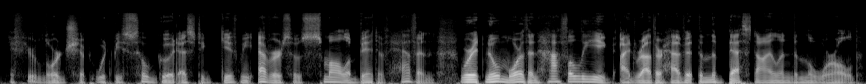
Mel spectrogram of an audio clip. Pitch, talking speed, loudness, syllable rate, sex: 90 Hz, 255 wpm, -23 LUFS, 5.5 syllables/s, male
